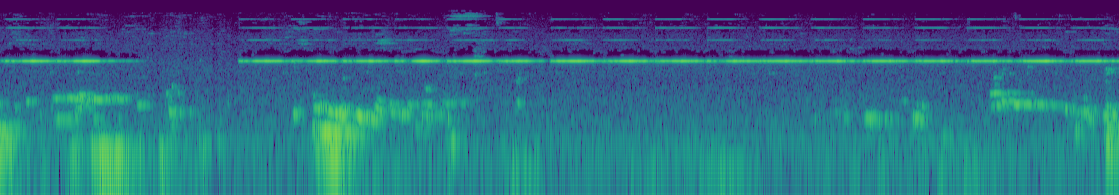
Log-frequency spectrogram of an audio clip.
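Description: Continuous high-pitched electronic alarm tone over background music and voices; portable ventilator alarm.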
